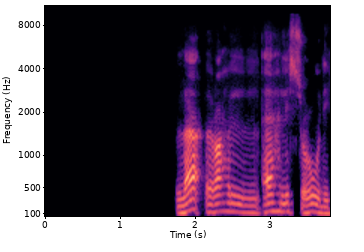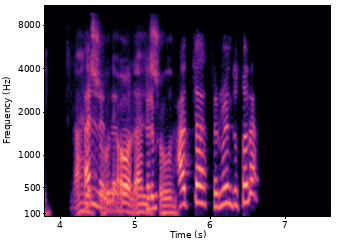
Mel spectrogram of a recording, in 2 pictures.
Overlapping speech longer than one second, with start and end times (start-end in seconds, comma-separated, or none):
4.3-5.6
